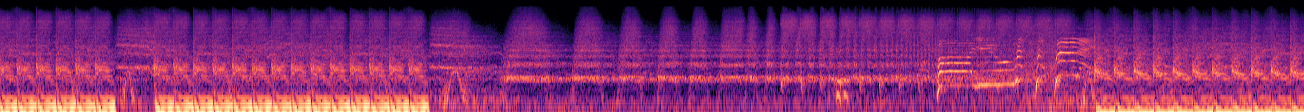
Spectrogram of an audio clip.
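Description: Hardcore techno DJ set: a distorted kick drum pounds in a fast, even beat with synth stabs. After about eight seconds it drops out for a breakdown of held synth chords, with rising pitch sweeps building toward the end. The kick comes back in about four seconds before the end.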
